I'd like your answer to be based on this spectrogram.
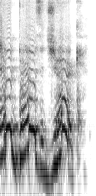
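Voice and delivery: high, swooping pitch with slow delivery. Introducing himself as the special guest Hamilton: Hamilton voice. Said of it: "I've been practicing my Hamilton".

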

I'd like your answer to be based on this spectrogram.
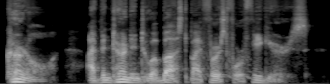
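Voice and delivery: deep, very low, quiet murmur. Presenter showing a bust of a game soldier speaks as the figure, Solid Snake voice. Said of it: "my Solid Snake voice is really good".

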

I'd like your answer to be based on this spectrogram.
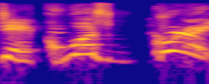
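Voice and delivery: fake accent heard as Scottish. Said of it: "Why are you speaking in a Scottish accent?".

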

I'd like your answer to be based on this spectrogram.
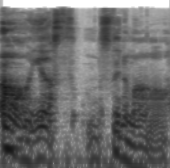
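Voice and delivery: mock French accent. Recalling the listener's past moment, the speaker quotes them in a mock French accent. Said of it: "And I spoke in a French accent".

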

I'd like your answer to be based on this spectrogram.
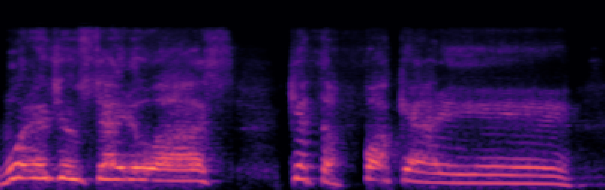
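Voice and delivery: very high, drawn-out screaming outburst. Retelling how Renee turned on a guy and started screaming: retelling a scream. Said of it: "she just starts screaming at the guy".

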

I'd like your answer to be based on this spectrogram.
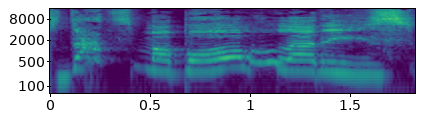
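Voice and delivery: high, ringing, shouted call. Reading a football story aloud, a player shouts after his volley, shouting. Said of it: "and he volleys it and he shouts".

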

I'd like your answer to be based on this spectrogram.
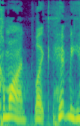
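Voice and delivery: plain

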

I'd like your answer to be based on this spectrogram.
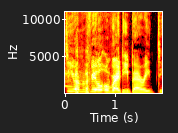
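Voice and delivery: ordinary talk, nothing marked

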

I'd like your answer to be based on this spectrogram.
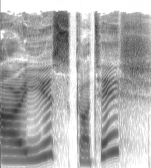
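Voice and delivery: questioning rising tune at the end on "Scottish". In a language lesson, modeling how to ask a yes-no question, rising at the end. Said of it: "puedes levantar la voz al okay. final".

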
